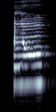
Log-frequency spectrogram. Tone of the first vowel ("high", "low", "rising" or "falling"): high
